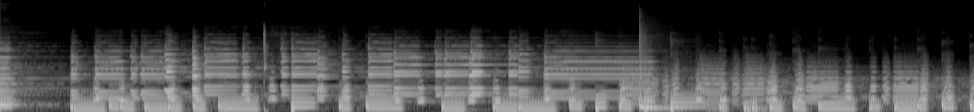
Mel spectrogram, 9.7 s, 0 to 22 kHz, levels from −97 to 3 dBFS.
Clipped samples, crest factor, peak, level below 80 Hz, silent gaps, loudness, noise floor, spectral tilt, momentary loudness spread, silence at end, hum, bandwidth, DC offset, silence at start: under 0.1%; 18 dB; -14 dBFS; -44 dBFS; none; -32 LUFS; -52 dBFS; -7.5 dB/octave; 6 LU; 0 s; none; 8.6 kHz; under 0.1%; 0 s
